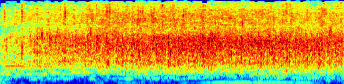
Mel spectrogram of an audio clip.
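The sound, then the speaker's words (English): Steady audience applause for a list of nations fills the whole stretch, a dense, even wash of many hands clapping at a constant moderate loudness with no speech over it. “Clap for the nations.”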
